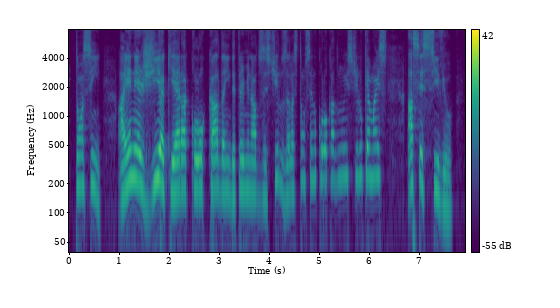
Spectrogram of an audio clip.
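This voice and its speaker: Loudness swings a lot as a man speaks with a high pitch. His pace is moderate, with ordinary pitch variation. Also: dry, close sound with no echo. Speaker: music producer. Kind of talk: casual chat.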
